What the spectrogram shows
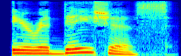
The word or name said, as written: iridaceous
